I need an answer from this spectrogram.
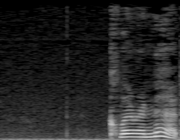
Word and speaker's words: clarinet: our voice Glide up clarinette has three syllables clarinet but it's the final syllable that is stressed and there's a pause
